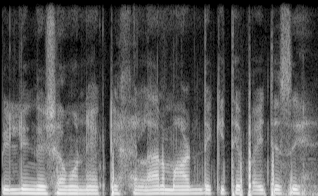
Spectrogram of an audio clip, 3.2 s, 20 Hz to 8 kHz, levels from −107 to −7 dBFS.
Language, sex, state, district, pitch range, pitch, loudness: Bengali, male, Assam, Hailakandi, 145-150 Hz, 145 Hz, -19 LUFS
